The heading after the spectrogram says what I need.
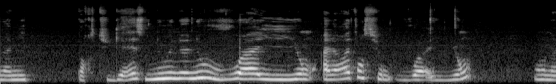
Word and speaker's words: voyions: Et quand on prononce, on accentue. Nous voyions, lion, nous voyons.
